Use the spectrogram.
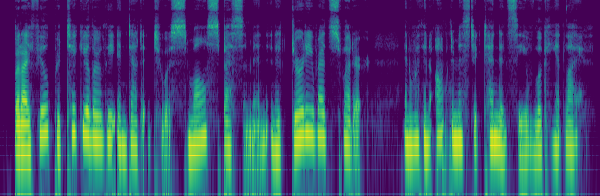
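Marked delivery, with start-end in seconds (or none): none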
